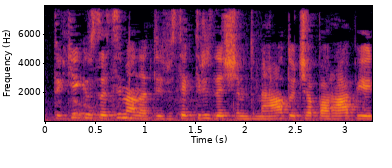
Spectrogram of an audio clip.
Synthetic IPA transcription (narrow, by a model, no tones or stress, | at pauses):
t̪ɐɪkʲiɛkjusɐt̪ʲsʲɪmʲɛnɐt̪tʲɪʋʲɪst̪ʲiɛk̚t̪ʲɾʲɪzʲd̪ʲɛʃʲɪmt̪mʲæːt̪ʊt͡ʃʲɛpɐɾɑːpʲɪjoː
